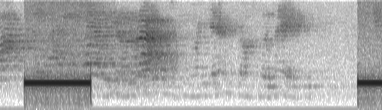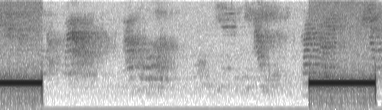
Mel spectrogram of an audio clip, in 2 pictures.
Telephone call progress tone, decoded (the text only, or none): ringback tone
